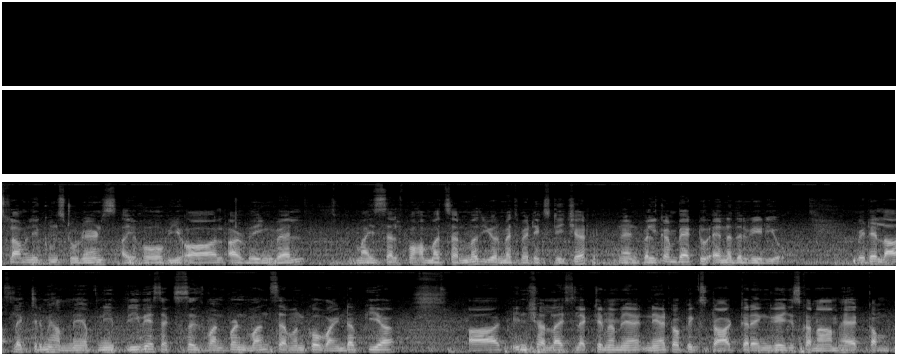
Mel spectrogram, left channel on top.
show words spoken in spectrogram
alaikum students. I hope you all are doing well. Myself Mohammad Sarmad, your mathematics teacher, and welcome back to another video. बेटे last lecture में हमने अपनी previous exercise 1.17 को wind up किया। आज इंशाल्लाह इस lecture में हम नया टॉपिक स्टार्ट करेंगे जिसका नाम है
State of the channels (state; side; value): silent; left; digital silence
